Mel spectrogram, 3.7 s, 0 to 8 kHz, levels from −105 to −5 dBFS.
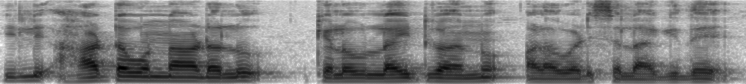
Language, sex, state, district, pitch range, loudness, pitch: Kannada, male, Karnataka, Koppal, 105-130 Hz, -18 LUFS, 120 Hz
